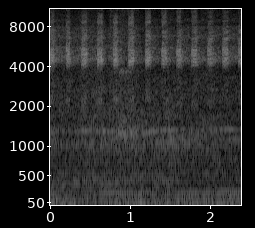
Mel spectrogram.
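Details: Cicadas in scrubland near the village of Perades on Corfu, Greece, where cicadas are everywhere, give a steady, high, rasping buzz pulsed about five times per second.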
